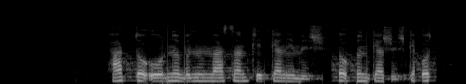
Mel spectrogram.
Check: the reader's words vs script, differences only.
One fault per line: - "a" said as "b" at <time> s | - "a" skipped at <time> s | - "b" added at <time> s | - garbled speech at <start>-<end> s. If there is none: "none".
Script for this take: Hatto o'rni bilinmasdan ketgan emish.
- garbled speech at 3.3-4.4 s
